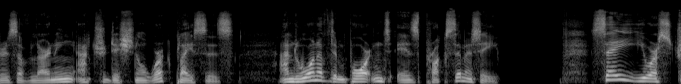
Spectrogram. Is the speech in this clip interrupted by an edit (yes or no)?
yes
